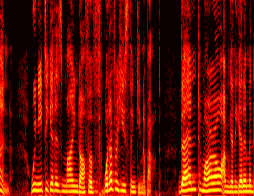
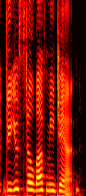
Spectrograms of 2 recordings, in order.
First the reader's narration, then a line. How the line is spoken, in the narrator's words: Through the sobs, he would say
